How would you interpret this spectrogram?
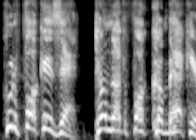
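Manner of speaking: high, loud furious yell; angry chief. Retold or imitated. Chief woken at night yelling about the microphone, furious. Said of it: "And he's like".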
